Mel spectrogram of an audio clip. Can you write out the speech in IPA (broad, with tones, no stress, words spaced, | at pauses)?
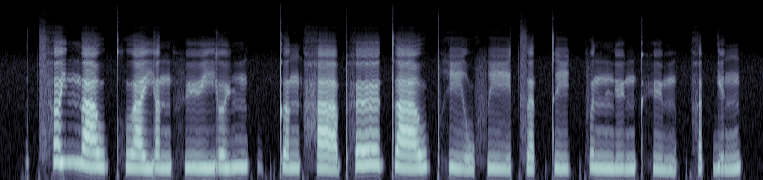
t͡sʰɐ˥j n̪aː˨˧wkʷʰaː˨jɐ˨n fyː˨jɵ˨˧ɥ n̪ɪ˧k̚ɪ˧k̚t̪ɐ˨˥ŋ haː˨˩pʰœː˥ t̪aː˨˥wpʰiː˨˩wfiː˨˩t͡sɐ˨t̚ t̪iː˨˥k̚fɵ˧n n̪yː˨ŋpʰyː˨˩mɪ˧k̚ hɐ˨t̚ jɪ˨˥ŋ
